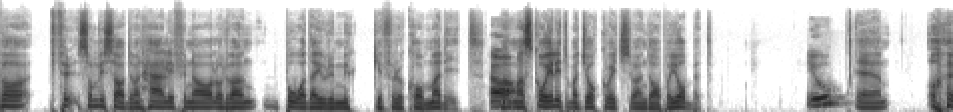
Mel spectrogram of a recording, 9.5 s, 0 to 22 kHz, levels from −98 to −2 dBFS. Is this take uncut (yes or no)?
no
